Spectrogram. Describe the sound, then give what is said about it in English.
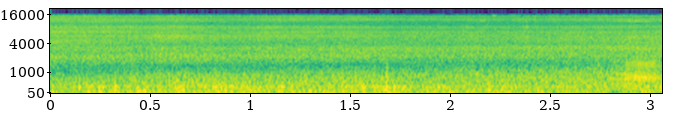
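Steady roar of ocean surf mixed with gusty wind buffeting the microphone, a dense, continuous rumble with no voices, fairly loud throughout. “I love this water. I love this ocean.”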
